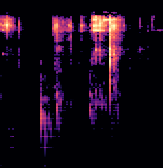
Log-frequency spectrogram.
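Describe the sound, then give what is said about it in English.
Keys jangle on a key used to lock a humidifier, giving a few short bursts of bright metallic clinking and rattling separated by brief silences. “I think I locked myself out of the humidifier. Oh, wait. I got the key to the humidifier.”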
